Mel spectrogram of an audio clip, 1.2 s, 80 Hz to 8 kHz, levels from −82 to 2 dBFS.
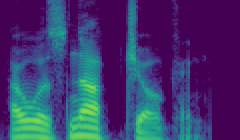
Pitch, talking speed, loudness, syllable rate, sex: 115 Hz, 200 wpm, -18 LUFS, 5.5 syllables/s, male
